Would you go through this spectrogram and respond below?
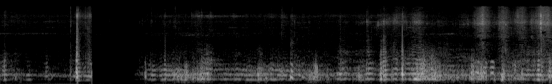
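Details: Dwarf honey bees swarming and attacking during grass cutting in Thailand; a dense, droning buzz with clicking taps and brief rustles, cut by a short silent gap near the start.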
